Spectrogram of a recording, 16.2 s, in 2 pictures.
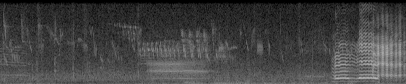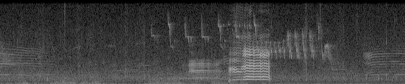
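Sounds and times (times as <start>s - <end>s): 
sheep bleating outdoors in a rural setting in the early evening: 3.0s - 4.1s, 6.6s - 9.0s, 11.9s - 13.6s, 15.4s - 16.2s.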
